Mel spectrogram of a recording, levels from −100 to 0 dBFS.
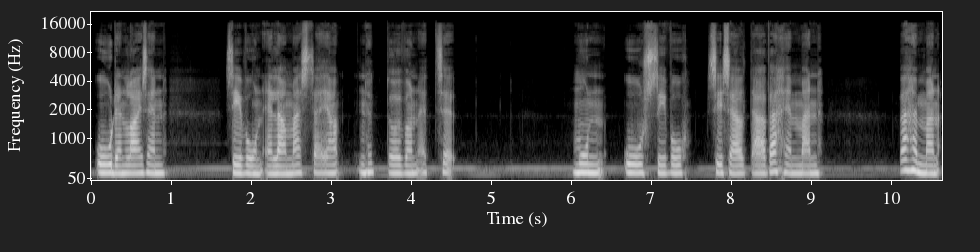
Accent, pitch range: native, 180-215 Hz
